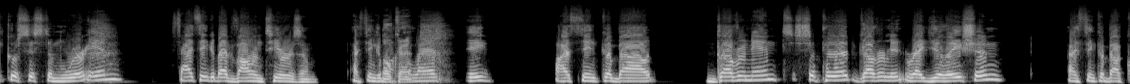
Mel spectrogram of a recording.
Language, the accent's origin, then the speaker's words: English; New York, United States; moved away as an adult; also born or lived in Teaneck, New Jersey / Riverdale, New York; now in Israel; I grew up in New York till the age of 15. Then we went just a little bit over the George Washington Bridge, continued in Teaneck, New Jersey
